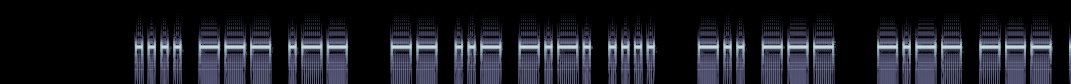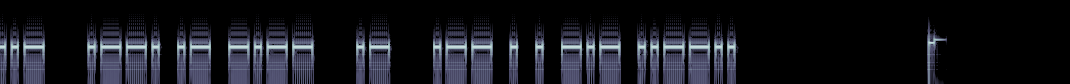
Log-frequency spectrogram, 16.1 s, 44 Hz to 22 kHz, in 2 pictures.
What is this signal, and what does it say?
Morse code, heard as a keyed tone, about 25 wpm, 700 Hz. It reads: HOW MUCH DO YOU PAY A WEEK?
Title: Sentences from Top 1000 Words - Review Part 2 - 25wpm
